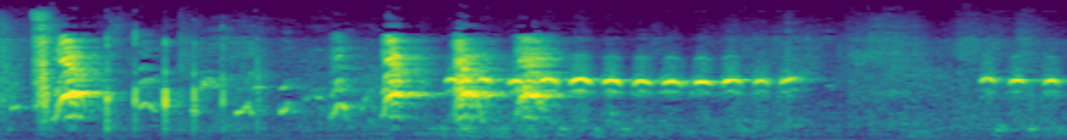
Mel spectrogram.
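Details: Biewer Terrier puppy, a toy breed, giving rapid high-pitched yips and squeaky barks, ending in a run of short even whines repeated several times a second, with a pause before a last few cries.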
